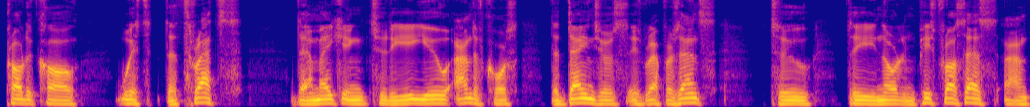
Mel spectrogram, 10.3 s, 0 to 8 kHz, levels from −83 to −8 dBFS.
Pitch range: 100-125 Hz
